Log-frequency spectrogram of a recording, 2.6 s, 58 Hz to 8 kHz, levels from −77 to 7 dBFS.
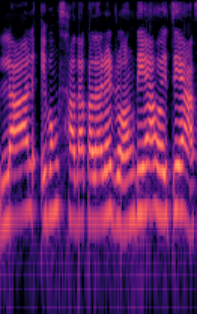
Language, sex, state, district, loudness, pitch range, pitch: Bengali, female, West Bengal, Jalpaiguri, -16 LUFS, 255-290 Hz, 270 Hz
